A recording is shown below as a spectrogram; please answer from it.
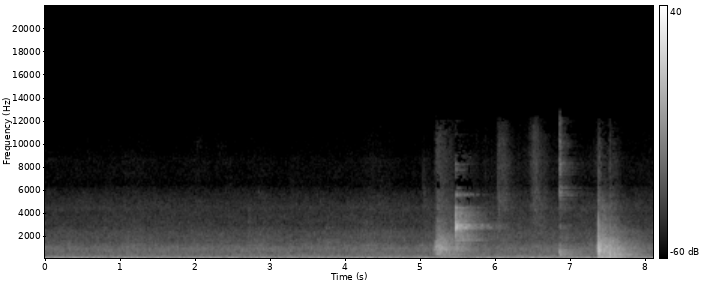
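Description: A steady low hum, then about five seconds in a metallic clink with a brief ring as a pair of kettlebells come down from overhead, and a loud thud near the end as they are set down on the floor.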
